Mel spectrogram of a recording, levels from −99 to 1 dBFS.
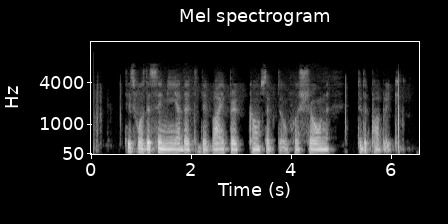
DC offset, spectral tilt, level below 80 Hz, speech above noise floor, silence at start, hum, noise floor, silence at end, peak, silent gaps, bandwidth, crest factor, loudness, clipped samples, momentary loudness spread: under 0.1%; -8 dB/octave; -52 dBFS; 30 dB; 0.7 s; none; -52 dBFS; 0.4 s; -4 dBFS; none; 6.6 kHz; 20 dB; -23 LUFS; under 0.1%; 12 LU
